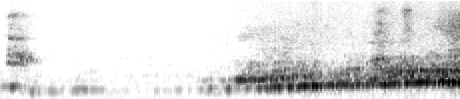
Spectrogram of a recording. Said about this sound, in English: I hope you can you hear that motorcycle racing by God? And I'm inside with all the windows closed trying to block out noise, but I don't know if it's going to do much good because of where I live.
